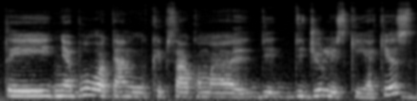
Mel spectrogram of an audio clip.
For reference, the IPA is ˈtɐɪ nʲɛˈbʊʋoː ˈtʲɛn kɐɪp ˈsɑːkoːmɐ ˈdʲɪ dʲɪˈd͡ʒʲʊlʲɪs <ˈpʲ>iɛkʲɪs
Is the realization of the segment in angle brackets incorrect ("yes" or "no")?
yes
